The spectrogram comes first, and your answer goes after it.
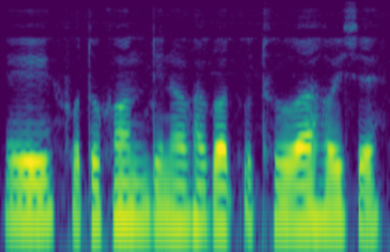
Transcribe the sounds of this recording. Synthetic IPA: ejpʰotukʰɔndinɔɹbʱaɡɔtṵtʰuaɦojsɛ

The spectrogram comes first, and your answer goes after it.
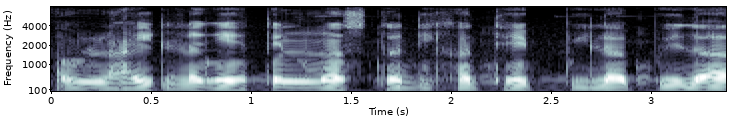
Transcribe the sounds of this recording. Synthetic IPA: a̰wlaiʈləɡeɦt̪enməst̪əd̪ikʰat̪ʰepilapila

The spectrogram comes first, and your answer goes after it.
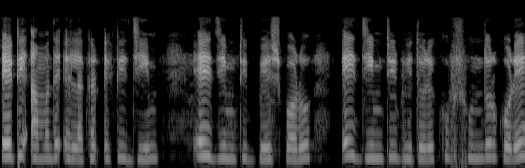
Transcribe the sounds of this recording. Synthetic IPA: eʈiʔamad̪eɾʔelakaɾʔek̚ʈid͡ʑimejd͡ʑimʈibeʃbɔɾo | ejd͡ʑimʈiɾbʱit̪oɾekʰubʃund̪oɾkoɾe

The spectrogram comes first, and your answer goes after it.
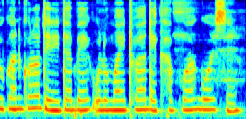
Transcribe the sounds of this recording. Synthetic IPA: d̥ukankʰɔɹɔtːinitabɛkulumajtʰʊwadɛkʰapʊwaɡojsɛ

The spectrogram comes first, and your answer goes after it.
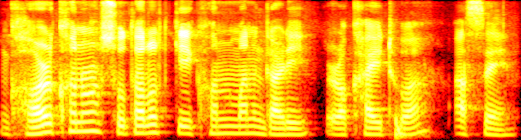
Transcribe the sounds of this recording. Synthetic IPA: ɡʱɔɹkʰɔnɔɹsotalɔtkejkʰɔnmanɡaɹiɹɔkʰajtʰʊwaasɛ

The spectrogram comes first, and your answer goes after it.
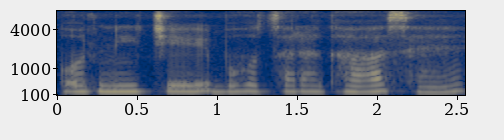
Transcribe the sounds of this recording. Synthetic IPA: ɔːɾniːt͡ʃebəɦʊt̪saːɾaɡʱaːsɦɛ̃ː

